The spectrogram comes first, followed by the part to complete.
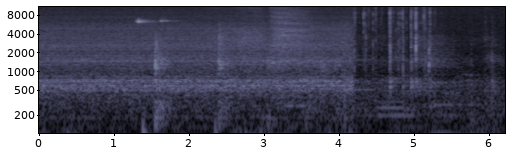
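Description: A steady hiss of room noise with a few soft taps and two short high squeaks. It then drops abruptly to a run of quick, light, scattered clicks.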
